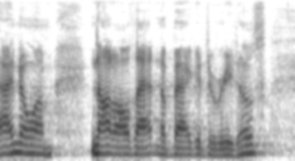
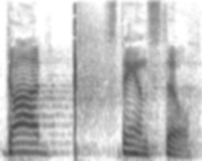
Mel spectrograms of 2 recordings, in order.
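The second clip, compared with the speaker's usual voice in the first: usual speaking voice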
